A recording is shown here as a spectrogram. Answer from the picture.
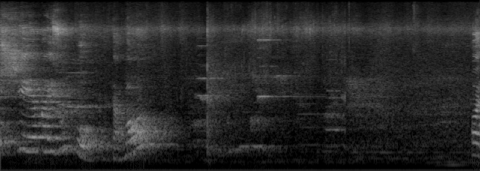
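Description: A woman's voice talking for about two seconds, then quiet with a few faint short clinks and light rustling.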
